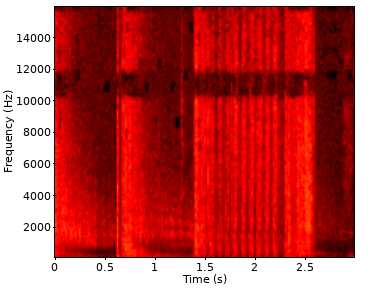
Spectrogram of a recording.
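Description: An MG42 machine gun in the Close Combat video game fires a sharp shot, then a fast rattling burst of evenly spaced rounds, then another heavy report, loud and near, with no voices.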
